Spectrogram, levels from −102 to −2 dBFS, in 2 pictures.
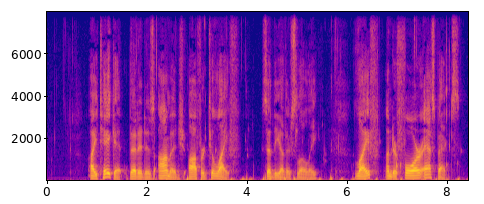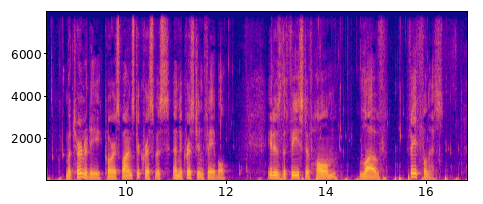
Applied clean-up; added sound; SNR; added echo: none; Fill (with liquid); 17 dB; none.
